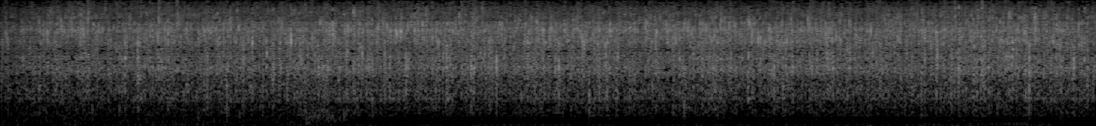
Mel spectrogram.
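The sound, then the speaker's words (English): Steady, dense sizzling and crackling of sausages frying in very hot oil in a kitchen, continuing evenly without pause, with no voices. “if you said frying sausages, congratulations. That's the noise the oil makes when it gets really hot and you put something on it”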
